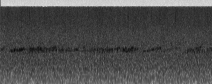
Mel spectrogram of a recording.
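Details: Beside a forest river among mossy land, frogs give quick, rattling high trills that run almost without pause at an even pitch, blended into the loud, unbroken rushing of the stream.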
